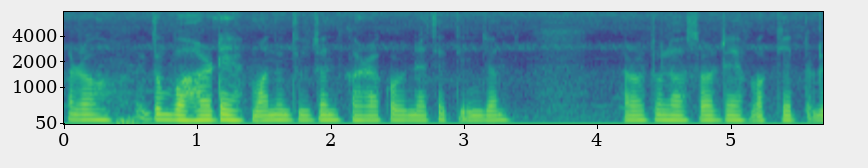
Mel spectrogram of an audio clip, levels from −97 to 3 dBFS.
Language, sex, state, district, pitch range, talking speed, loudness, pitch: Nagamese, male, Nagaland, Dimapur, 125-130 Hz, 180 wpm, -19 LUFS, 130 Hz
